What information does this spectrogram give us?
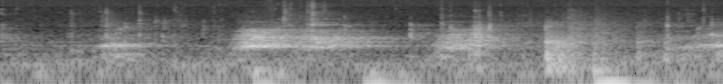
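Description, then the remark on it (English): Several neighbors' dogs bark outside, repeated sharp yaps in irregular bursts, somewhat muffled. “Sorry about those, the dogs out there.”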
